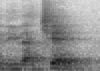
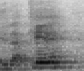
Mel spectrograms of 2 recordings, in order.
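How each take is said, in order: First: The consonant before the last vowel is a ch. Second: The consonant before the last vowel is a k. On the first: This is the ecclesiastical pronunciation. "La eclesiástica dice" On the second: This is the classical pronunciation. "La clásica usa la K en el C"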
